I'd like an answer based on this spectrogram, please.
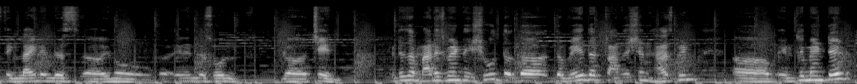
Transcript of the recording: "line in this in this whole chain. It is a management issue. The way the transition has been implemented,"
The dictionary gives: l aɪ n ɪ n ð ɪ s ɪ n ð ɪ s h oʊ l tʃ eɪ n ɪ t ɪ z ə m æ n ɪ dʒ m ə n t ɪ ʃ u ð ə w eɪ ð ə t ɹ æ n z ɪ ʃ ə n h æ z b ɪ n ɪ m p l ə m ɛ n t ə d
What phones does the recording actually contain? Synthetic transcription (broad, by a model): l aɪ n ɪ n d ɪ s ɪ n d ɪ s h oʊ l tʃ eɪ n ɪ t ɪ z ə m æ n ɪ dʒ m ə n t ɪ ʃ u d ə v eɪ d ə t ɹ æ n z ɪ ʃ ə n h æ z b ɪ n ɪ m p l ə m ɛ n t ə d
